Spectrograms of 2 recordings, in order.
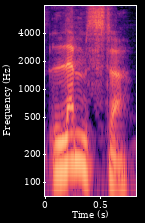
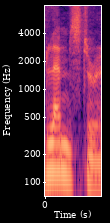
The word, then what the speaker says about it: Leominster: the other way is lemster spell it's it's it's spelled Leominster but it's pronounced lemster is it where's that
